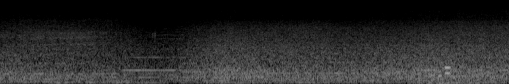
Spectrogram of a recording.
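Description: Sea serpents from the Ice and Fire mod for Minecraft 1.12.2 let out a loud, continuous rushing roar like crashing surf, steady throughout with a slight swell near the end.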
